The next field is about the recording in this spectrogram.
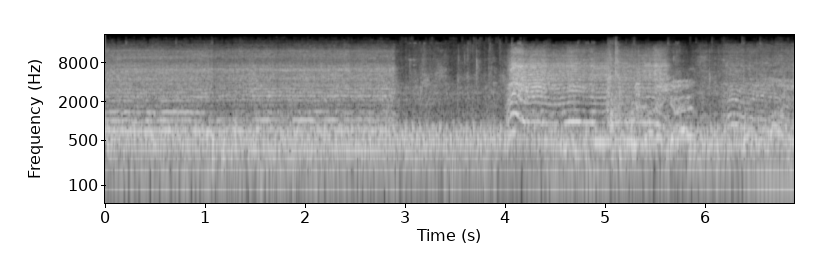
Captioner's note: motor whirring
